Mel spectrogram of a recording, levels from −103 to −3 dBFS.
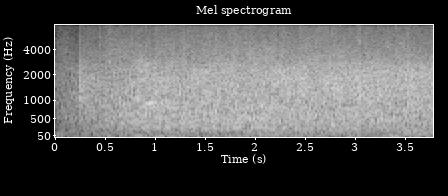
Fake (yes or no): no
